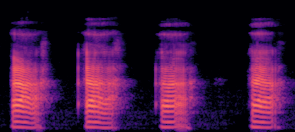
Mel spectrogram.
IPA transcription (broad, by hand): æ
